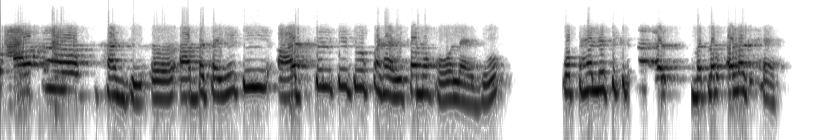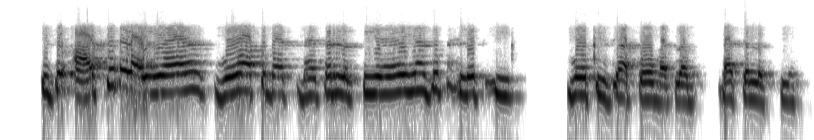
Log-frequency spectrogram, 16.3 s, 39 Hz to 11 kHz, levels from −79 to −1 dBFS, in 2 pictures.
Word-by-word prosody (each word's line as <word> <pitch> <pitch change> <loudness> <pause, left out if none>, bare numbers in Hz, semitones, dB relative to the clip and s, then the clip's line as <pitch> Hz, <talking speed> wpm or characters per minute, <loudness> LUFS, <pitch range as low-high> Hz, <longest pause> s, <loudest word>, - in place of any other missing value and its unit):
आप 280 -2 +1
हाँ, 300 -2 +3 0.3
हाँ 245 - +3
जी, 180 - +1
तो 215 +3 -2 0.3
आप 230 - +2
बताइए 250 +1 0
कि 335 - +3 0.3
आजकल 260 - 0
की 340 - -1
जो 330 - 0
पढ़ाई 250 -5 +2
का - - +5
माहौल 210 -6 0
है 180 -2 -3
जो, 195 +6 -1 0.7
वो 270 - +2
पहले 290 +2 +3
से - - 0
कितना 470 - -4
अल 240 - +1 0.3
मतलब 255 +2 -1
अलग 290 +8 +1
है, - - -3 0.6
कि - - -4
जो 290 - +3 0.2
आज 210 +4 +3
की 350 - +4
पढ़ाई 265 -6 +4
है, 280 +2 +3 0.2
वो 245 +2 +5
आपको 280 -1 0
बेह 250 -1 -3 0.2
बेहतर 255 +3 0
लगती 255 +3 -1
है 255 0 +2 0.2
या 290 0 +2
जो 300 - +1
पहले 255 -6 +1
थी, 250 -11 0 0.6
वो 245 +1 +4
चीज़ें 185 -6 0
आपको 200 0 0
मतलब 180 0 -2 0.2
बेहतर 205 0 -1
लगती 185 +1 -4
हैं? 180 0 -12
255 Hz, 175 wpm, -10 LUFS, 220-280 Hz, 0.7 s, का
